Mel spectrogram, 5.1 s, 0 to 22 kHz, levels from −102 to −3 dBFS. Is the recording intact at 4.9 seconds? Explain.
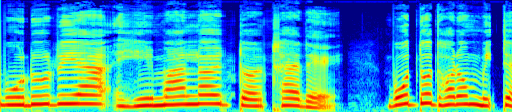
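Yes, the speech at 4.9 seconds plays through intact, with no audible dropout, click, distortion or other fault at that moment.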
